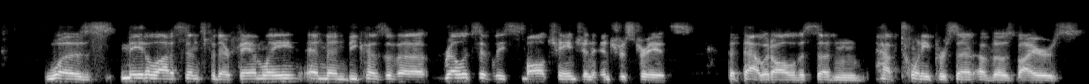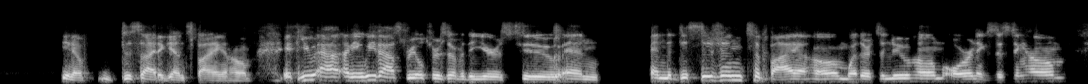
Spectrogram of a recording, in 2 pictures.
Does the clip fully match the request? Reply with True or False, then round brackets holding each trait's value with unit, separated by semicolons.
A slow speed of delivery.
False (185 wpm)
